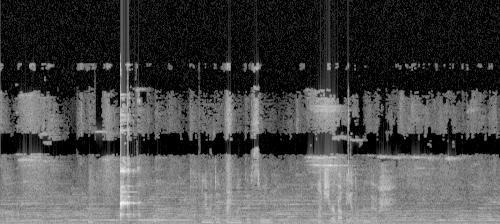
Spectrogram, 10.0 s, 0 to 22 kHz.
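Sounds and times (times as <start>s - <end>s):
background music: 0.0s - 10.0s
ceramic mugs clinking: 2.4s - 3.0s.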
